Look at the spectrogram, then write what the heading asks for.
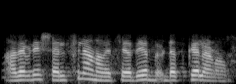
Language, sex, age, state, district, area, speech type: Malayalam, female, 30-45, Kerala, Idukki, rural, conversation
